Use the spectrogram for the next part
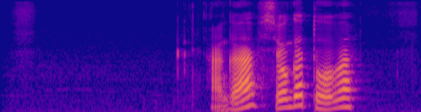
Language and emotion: Russian, positive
